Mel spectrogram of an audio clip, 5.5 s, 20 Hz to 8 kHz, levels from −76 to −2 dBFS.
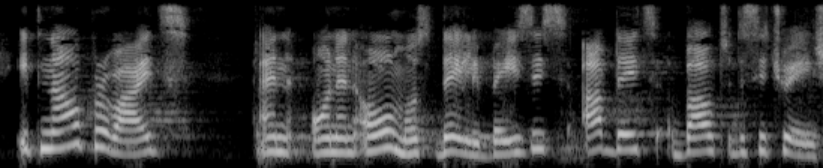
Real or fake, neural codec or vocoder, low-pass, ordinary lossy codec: real; none; 7.2 kHz; none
